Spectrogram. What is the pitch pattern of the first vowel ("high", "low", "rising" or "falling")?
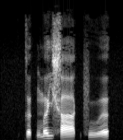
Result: low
